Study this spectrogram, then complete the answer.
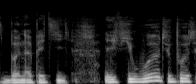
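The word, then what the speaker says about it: bon appétit: very end uh because you don't pronounce the last T which is why you pronounce it as bonapeti if you were to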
